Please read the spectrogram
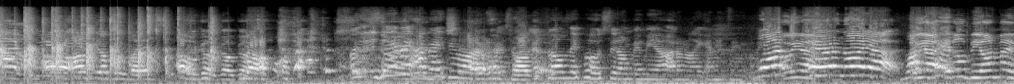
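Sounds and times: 
crowd applauding: 0.0 - 2.3
speech: 1.1 - 10.1
laughter: 1.8 - 4.3.

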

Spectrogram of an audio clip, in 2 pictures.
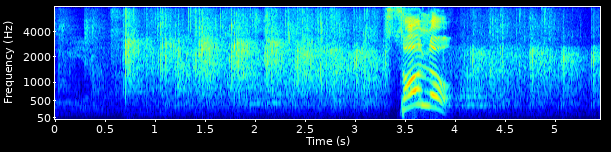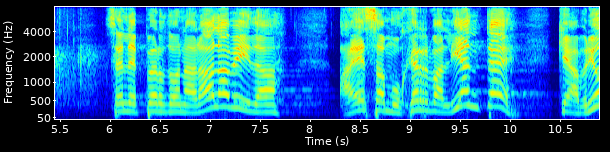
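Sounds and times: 
audience applauding: 0.0 - 6.0
speech: 3.4 - 4.1, 6.0 - 10.8.

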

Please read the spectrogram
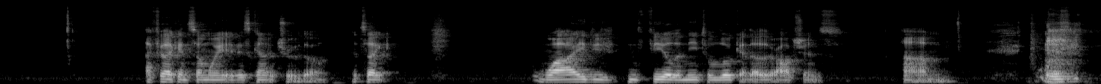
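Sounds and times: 
speech: 1.5 - 4.6, 5.3 - 8.4, 9.0 - 9.7, 10.3 - 10.9
sneeze: 10.3 - 10.9.

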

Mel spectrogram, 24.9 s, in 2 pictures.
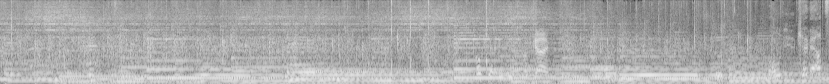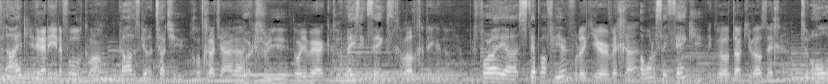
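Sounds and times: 
large audience applause: 0.0 - 12.8
sustained musical tones: 0.0 - 13.4
speech: 12.3 - 24.8.

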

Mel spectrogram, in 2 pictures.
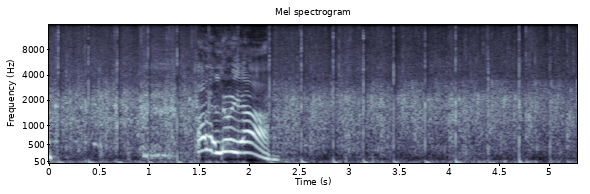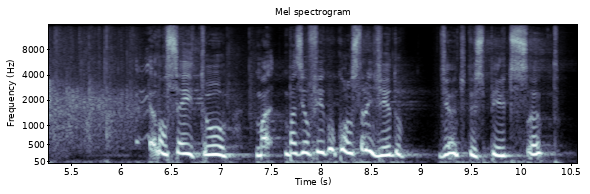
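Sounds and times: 
audience applause: 0.0 - 6.8
speech: 1.5 - 2.4, 6.3 - 10.4.

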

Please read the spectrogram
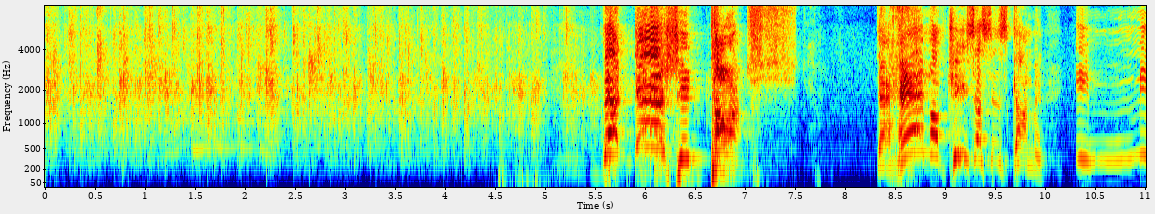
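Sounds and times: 
crowd clapping: 0.0 - 6.9
speech: 6.2 - 7.1, 8.4 - 10.6.

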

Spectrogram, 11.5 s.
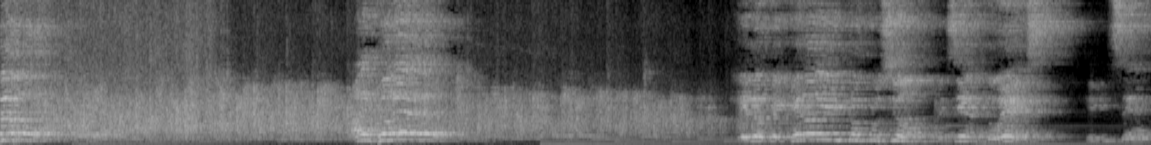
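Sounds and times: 
audience applause: 0.0 - 8.0
speech: 9.0 - 11.5.

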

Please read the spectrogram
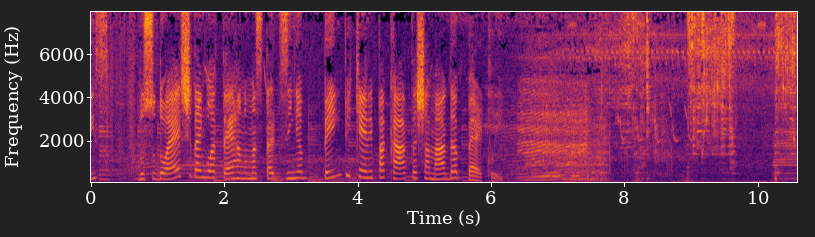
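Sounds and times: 
speech: 0.0 - 6.6
cow mooing: 6.3 - 7.8, 10.2 - 10.5.

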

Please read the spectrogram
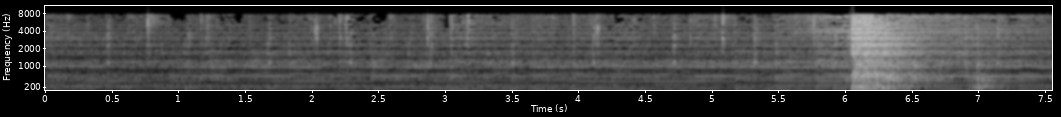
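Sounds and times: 
handgun going off accidentally: 6.0 - 6.8.

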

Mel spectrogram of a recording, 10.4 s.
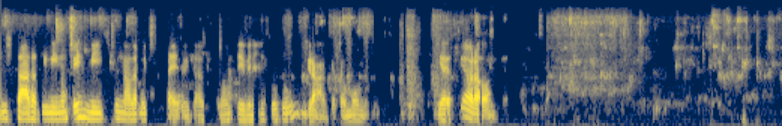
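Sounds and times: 
speech: 0.0 - 7.4
woman urinating: 7.2 - 10.4.

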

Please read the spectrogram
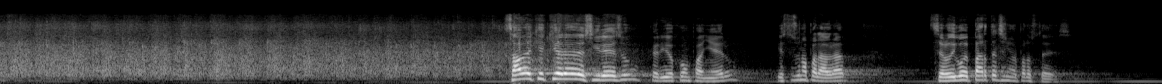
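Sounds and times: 
loud audience applause: 0.0 - 5.6
speech: 5.1 - 8.7, 9.3 - 10.8.

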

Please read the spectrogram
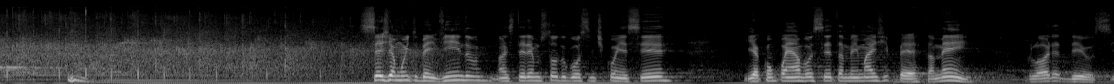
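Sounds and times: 
audience applause: 0.0 - 4.7
speech: 3.7 - 6.8, 7.4 - 11.1.

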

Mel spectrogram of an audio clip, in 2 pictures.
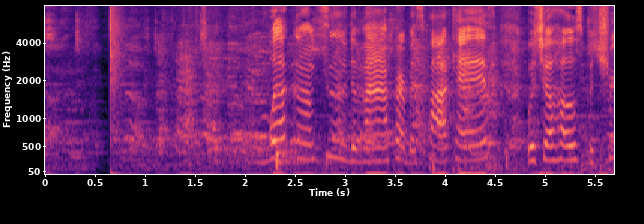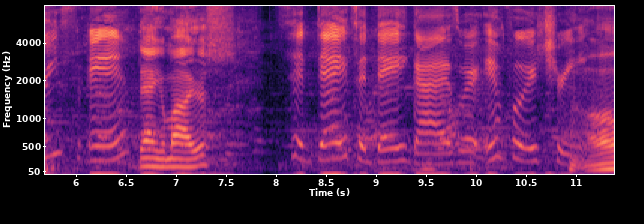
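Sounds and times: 
hand clap as edit marker: 0.6 - 0.9
speech: 2.2 - 7.5, 8.2 - 11.3.

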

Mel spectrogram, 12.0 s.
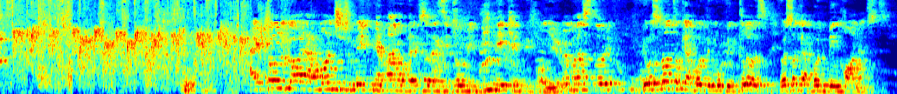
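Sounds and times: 
audience clapping: 0.0 - 3.9
speech: 3.4 - 11.8.

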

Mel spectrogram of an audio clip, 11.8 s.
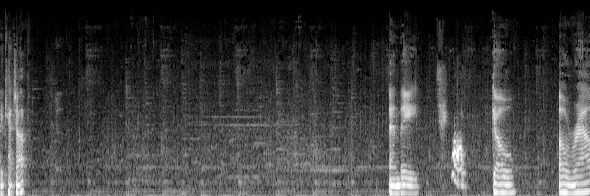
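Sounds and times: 
speech: 0.0 - 0.6, 7.8 - 10.4, 11.2 - 11.8
horse hooves trotting: 0.0 - 11.8.

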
